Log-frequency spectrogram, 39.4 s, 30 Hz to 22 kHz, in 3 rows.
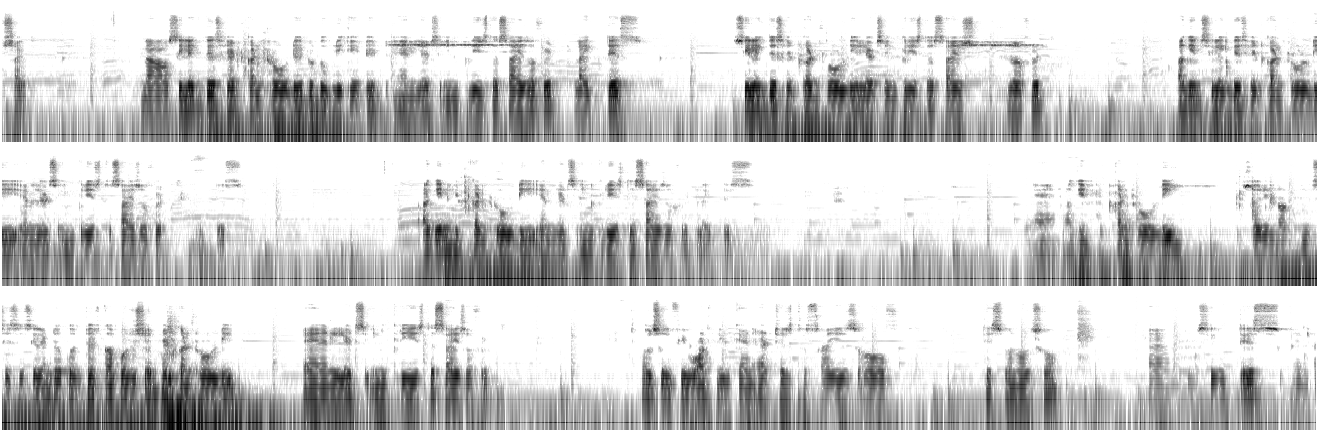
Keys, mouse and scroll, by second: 1.5 click, 2.4 ctrl+d, 4.2-7.2 drag, 7.8 ctrl+d, 9.6-11.6 drag, 12.2 ctrl+d, 13.3-17.3 drag, 17.7 ctrl+d, 19.0-23.6 drag, 24.1 ctrl+d, 25.6 ctrl+z, 26.8 click, 27.7 ctrl+d, 29.1-39.4 drag.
